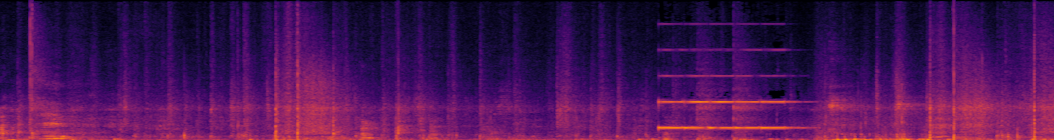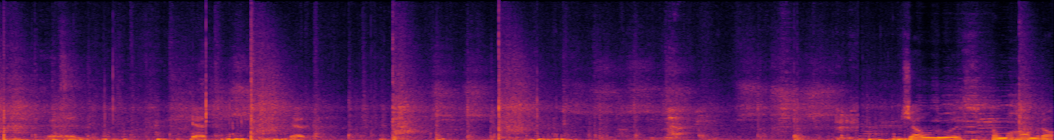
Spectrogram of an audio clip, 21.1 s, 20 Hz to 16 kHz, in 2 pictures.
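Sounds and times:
boxing gloves smacking mitts: 2.4 - 4.4, 8.8 - 11.8, 12.9 - 17.0
electronic timer beep: 6.6 - 8.2.

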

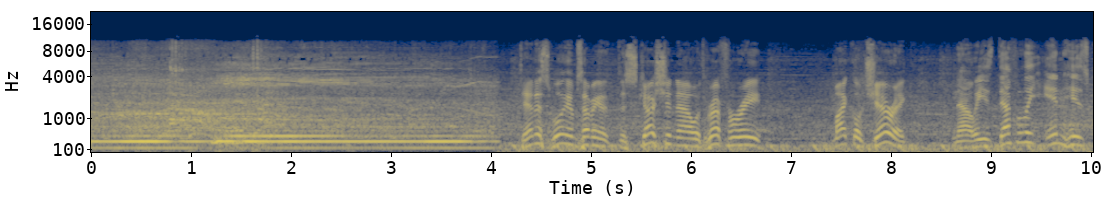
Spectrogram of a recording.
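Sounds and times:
arena music over public address: 0.0 - 10.0.

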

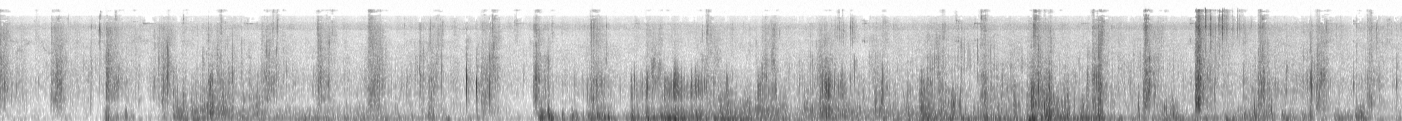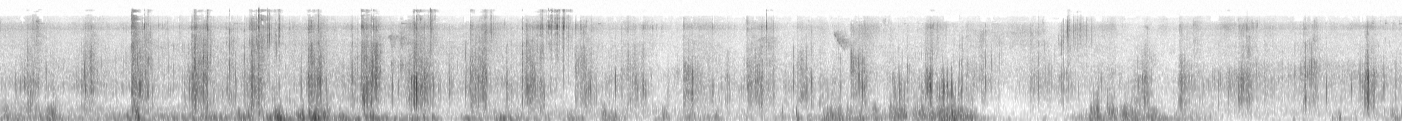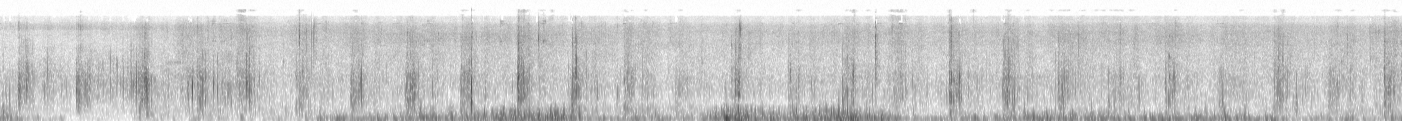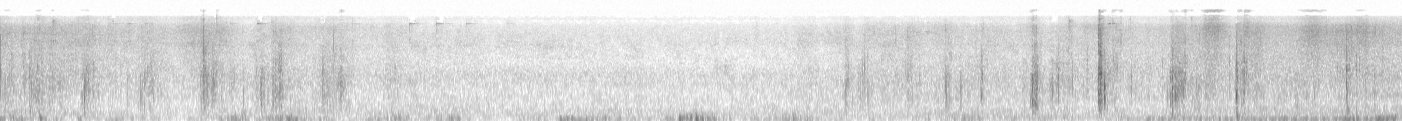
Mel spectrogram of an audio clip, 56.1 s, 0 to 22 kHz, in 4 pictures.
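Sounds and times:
wind buffeting microphone: 0.0 - 26.5, 27.1 - 46.7, 53.1 - 56.0
footsteps on gravel: 0.0 - 45.6, 50.4 - 56.0.

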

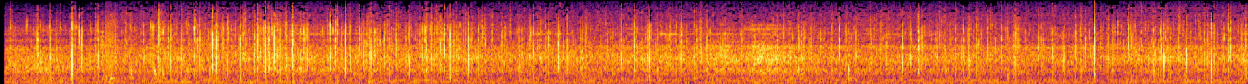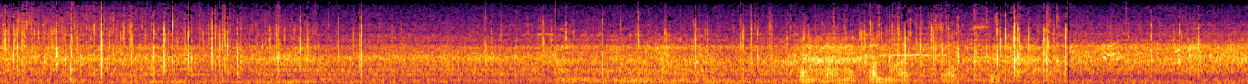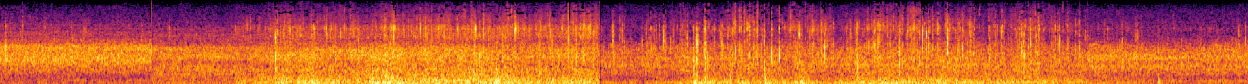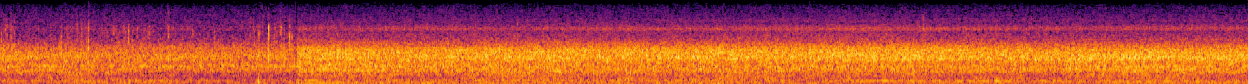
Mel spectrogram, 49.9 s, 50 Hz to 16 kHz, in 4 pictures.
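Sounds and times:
raindrops clicking near microphone: 0.0 - 40.7, 41.6 - 49.9
rain hissing: 0.0 - 49.9.

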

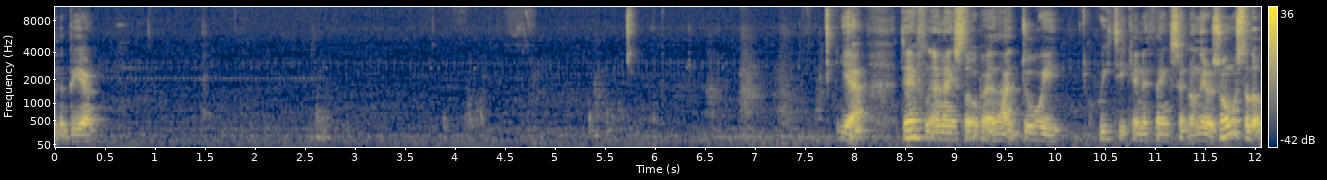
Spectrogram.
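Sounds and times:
person sipping beer: 3.7 - 6.5.

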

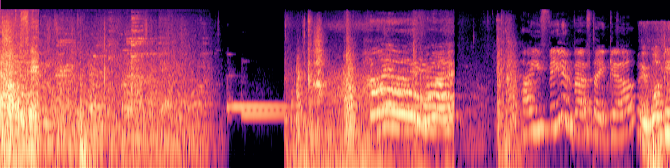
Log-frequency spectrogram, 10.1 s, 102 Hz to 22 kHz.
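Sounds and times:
two-tone doorbell chime: 3.4 - 4.4.

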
